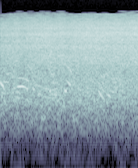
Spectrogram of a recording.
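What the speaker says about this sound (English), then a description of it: "The artificial waterfalls have been constructed here to form several pools." Artificial waterfalls pour into a series of pools on the White Water River below Jade Dragon Snow Mountain. The close, loud rush of water is continuous and unbroken.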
